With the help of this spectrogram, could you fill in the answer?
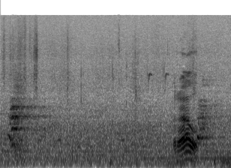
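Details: Akita Inu dog at its first training session in Čačak, Serbia: a single short, arched whining yelp rising and falling near the end, after a brief earlier voice-like sound, over steady outdoor hiss.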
